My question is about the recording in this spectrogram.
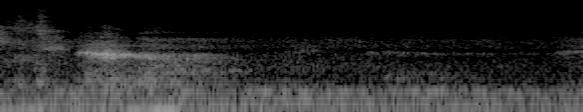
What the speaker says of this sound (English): you can hear me deliberately breathing out into the stretch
